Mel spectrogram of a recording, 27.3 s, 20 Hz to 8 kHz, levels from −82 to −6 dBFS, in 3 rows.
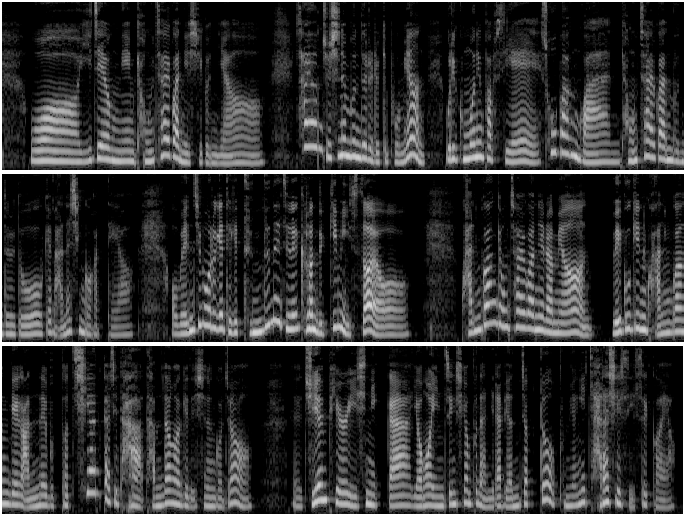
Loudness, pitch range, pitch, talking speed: -29 LUFS, 165-230 Hz, 185 Hz, 300 characters per minute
